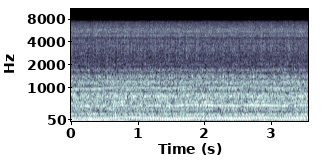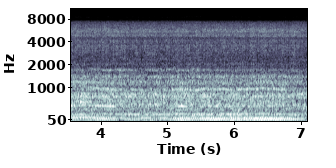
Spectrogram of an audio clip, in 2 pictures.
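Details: 1987 BMW E28 520i, M20 2.0-litre inline-six (129 PS), nearly 400,000 km, now running excellently; recorded on a phone with good low-frequency microphone; steady, even low hum with unbroken rhythm, no knocks or misses; normal idle.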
